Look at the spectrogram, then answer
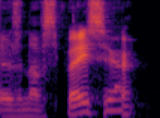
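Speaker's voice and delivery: voice cracking and breaking. Inviting two exhausted people to rest here first, voice cracking. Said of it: "Voice crack".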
